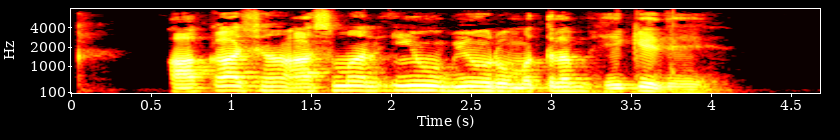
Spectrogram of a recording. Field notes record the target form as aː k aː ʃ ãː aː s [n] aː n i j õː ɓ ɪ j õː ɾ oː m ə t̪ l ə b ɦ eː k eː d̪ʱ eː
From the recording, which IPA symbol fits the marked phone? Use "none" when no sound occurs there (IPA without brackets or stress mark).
m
